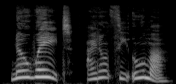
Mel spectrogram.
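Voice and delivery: high, loud, urgent protest; alarmed. A narrator's reading. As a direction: call out in rising worry. Searching for sister in chaos.

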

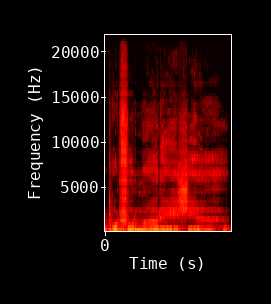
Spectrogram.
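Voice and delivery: hammed-up Spanish advert voice; put-on Spanish accent. Podcaster playing out a Spanish beer advertisement, mock Spanish accent. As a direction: savour each word in a fake Spanish accent. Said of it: "full Spanish or advertisement".

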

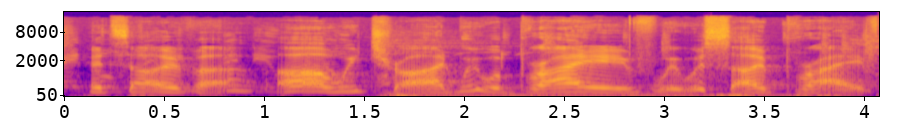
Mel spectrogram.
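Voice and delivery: high, whiny mock sob of a beaten fan; mock crying. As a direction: ham up a teary, self-pitying loser. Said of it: "crocodile tears, saying".

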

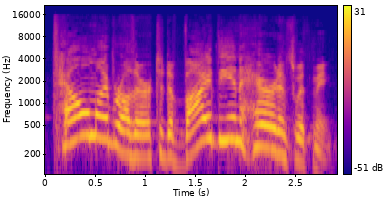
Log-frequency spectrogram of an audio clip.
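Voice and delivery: high, loud demand; demanding command. Acted. A man in the crowd ordering Jesus to settle his inheritance. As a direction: order it, don't ask it. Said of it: "he doesn't ask".

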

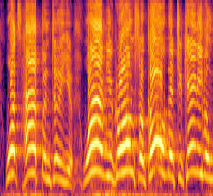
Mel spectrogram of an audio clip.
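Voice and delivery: a revival preacher at full throttle, drawing out each phrase; preaching at full force. Acted. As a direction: preach it out, pleading and rising. Sermon climax, repeated refrain.

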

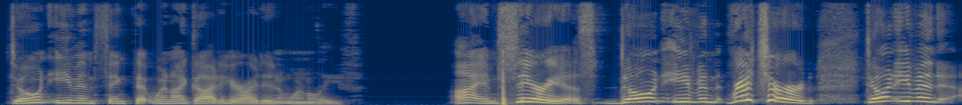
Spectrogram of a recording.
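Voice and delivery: normal talking voice

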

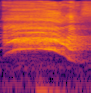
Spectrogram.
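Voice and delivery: high laughing shriek; scared squeal. Retold or imitated. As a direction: yelp in mock fright. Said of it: "I was just like".

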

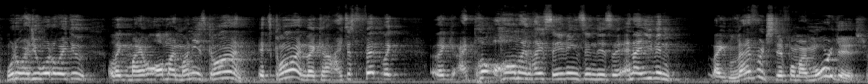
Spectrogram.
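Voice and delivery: high, loud, frantic rush of words; imitating a frantic farmer whose savings are gone; panicked pig herder. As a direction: play the herder losing it over his money. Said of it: "They're, like, freaking out".

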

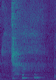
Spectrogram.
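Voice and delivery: a quick breathy burst of laughter. Real, not acted. Teacher laughs while acting out inner dialogue, breathy laugh. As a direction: laugh at your own act. Laughs at own mock agreement.

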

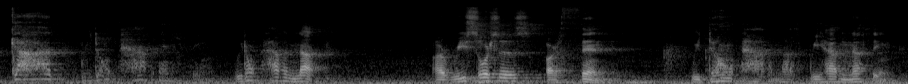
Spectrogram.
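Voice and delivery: whispered, soft excuses; timid whispered protest; hushed plea. Retold or imitated. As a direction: plead lack in a small voice.

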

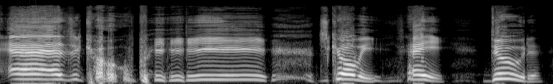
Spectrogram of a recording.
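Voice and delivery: loud, very slow drawn-out call; calling the dog. Real, not acted. Calling his dog over the squeaky toy, loud drawn-out exasperation. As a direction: drag the name out loud and fed up.

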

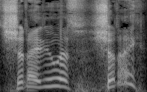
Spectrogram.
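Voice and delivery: high, giddy inner voice; tempted inner voice. Retold or imitated. Tempted to drop a famous name, high giddy voice. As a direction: squeak it out, itching to name drop.

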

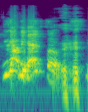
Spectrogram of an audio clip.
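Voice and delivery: high-pitched, indignant retold complaint; mad. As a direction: replay a kid's outraged protest to mom. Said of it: "mad as fuck".

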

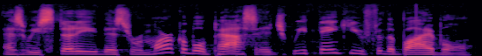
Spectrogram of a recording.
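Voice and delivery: soft, hushed prayer voice, a little quick; hushed closing prayer after the study; quiet prayer. Real, not acted. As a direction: pray it gently and close.

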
